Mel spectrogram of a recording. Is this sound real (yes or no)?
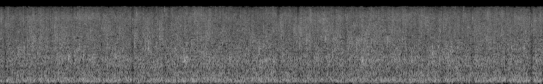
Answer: yes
